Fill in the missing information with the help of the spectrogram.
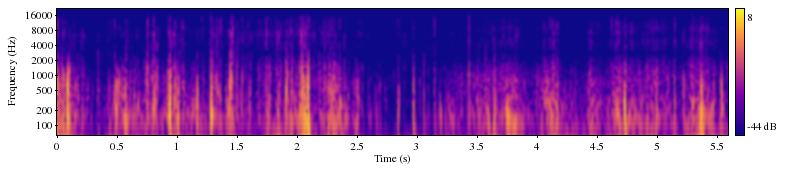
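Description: A hand inside a furry pink puppet crinkles and rubs thin clear plastic film wrapped around a microphone head on a stand. Close, dense crumpling and scratching crackles with a muffled, low-heavy tone. Sharp louder crunches stand out in the first half before it settles into softer, steady rustling.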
